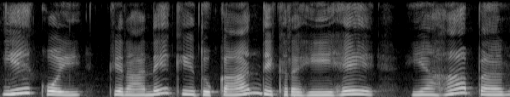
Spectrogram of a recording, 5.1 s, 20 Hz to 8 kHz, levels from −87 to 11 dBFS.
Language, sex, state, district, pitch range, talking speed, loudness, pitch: Hindi, female, Madhya Pradesh, Bhopal, 240-295 Hz, 115 wpm, -16 LUFS, 260 Hz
